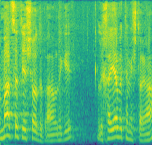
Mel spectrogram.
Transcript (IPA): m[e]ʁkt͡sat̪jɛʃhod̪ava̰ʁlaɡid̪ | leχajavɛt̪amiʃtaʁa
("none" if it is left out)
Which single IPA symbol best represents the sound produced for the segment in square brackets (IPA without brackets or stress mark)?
a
